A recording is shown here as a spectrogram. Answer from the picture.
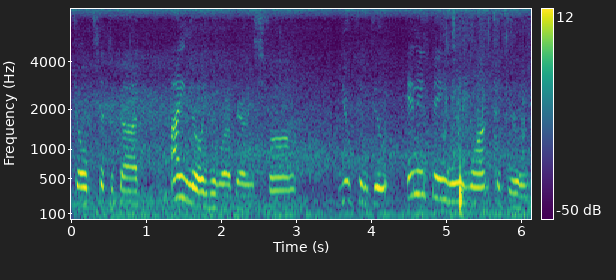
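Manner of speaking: lively storybook reading with voiced characters; reading to children. A narrator's reading. Narrator reading a Bible story to children, lively. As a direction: read the Job story to kids like a bedtime tale.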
